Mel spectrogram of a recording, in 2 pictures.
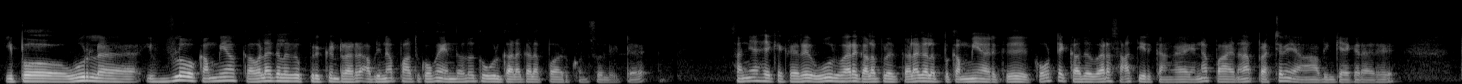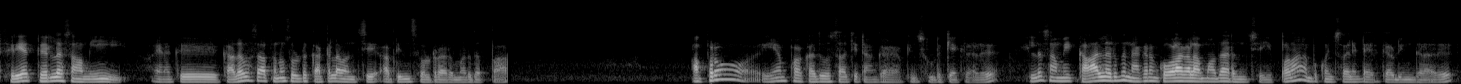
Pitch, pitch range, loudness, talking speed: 130 Hz, 120-145 Hz, -27 LUFS, 130 wpm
